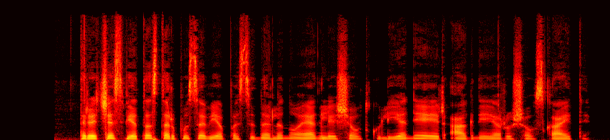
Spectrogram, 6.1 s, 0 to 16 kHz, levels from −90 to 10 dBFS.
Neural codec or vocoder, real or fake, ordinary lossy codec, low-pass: none; real; MP3, 96 kbps; 14.4 kHz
